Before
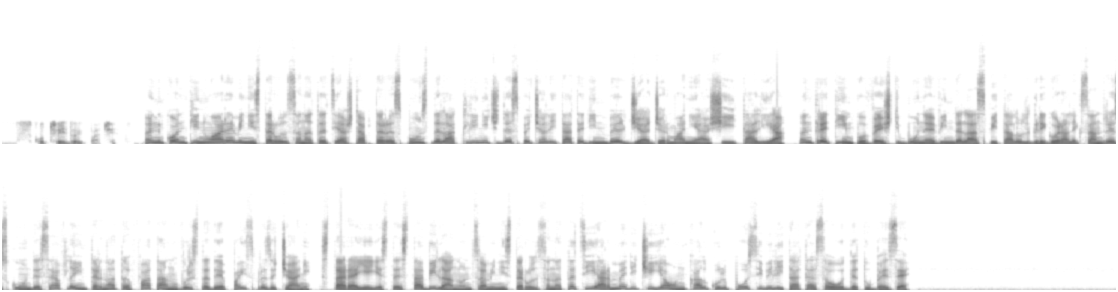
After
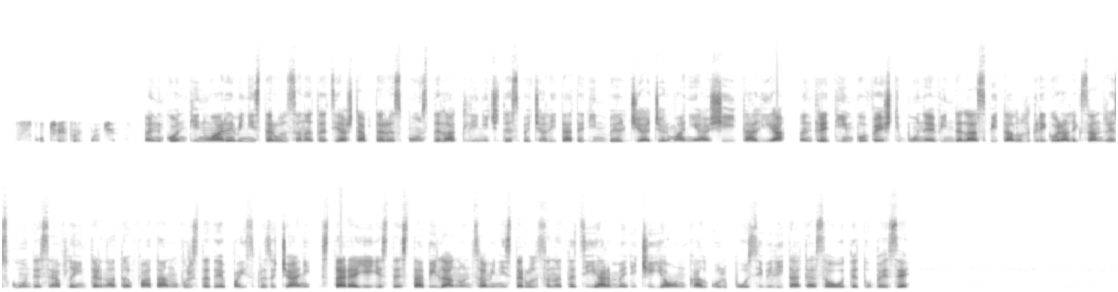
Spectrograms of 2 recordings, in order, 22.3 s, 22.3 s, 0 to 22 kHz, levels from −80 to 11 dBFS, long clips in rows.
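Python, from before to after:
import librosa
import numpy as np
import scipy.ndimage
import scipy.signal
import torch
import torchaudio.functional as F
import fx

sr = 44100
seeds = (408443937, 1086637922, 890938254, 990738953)

y = scipy.signal.sosfilt(scipy.signal.butter(12, 540.0, 'highpass', fs=sr, output='sos'), x)
y = y * librosa.db_to_amplitude(1.5)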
